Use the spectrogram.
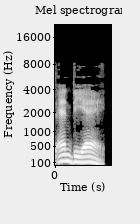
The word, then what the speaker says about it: ᬦ᭄ᬤ: For example, if the letter na is appended with gantungan da, the pronunciation becomes nda.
